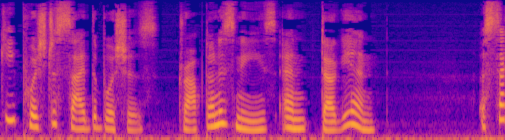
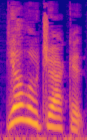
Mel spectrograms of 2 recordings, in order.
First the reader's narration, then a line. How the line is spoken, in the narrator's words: shouted Jud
